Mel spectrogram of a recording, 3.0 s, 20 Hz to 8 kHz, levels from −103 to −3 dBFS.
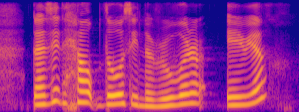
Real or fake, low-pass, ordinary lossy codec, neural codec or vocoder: real; 7.2 kHz; none; none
